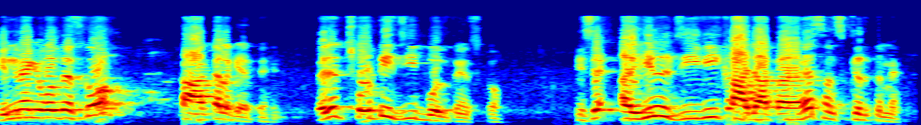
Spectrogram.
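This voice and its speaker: Brisk and high-voiced with big pitch swings, a man with a Pahari-influenced Hindi accent delivers a classroom lecture. He's patient and conversational, often repeating questions back and making sure students follow, though the recording quality is low.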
